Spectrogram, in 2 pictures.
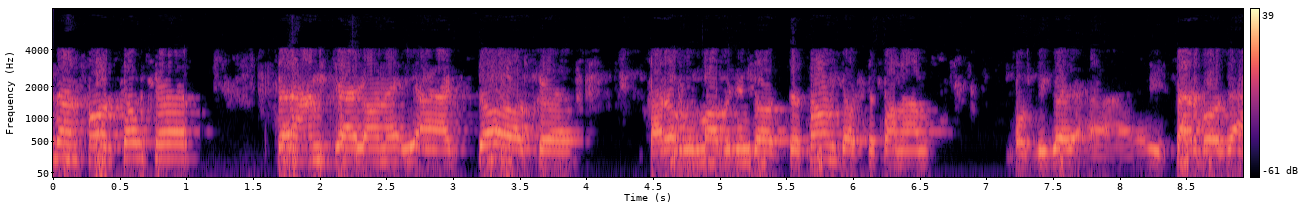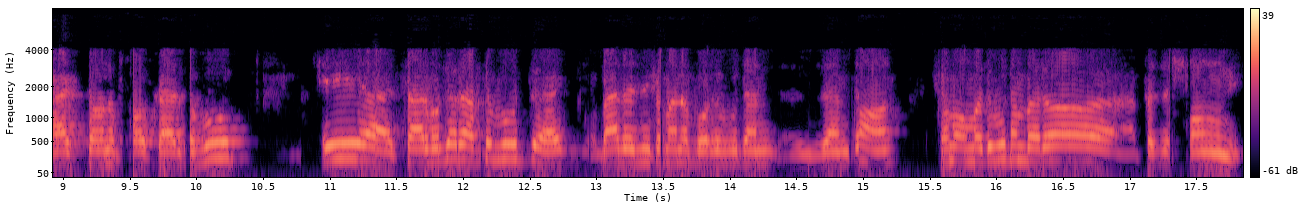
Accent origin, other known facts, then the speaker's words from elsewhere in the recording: Iran; first language Luri; آهنگال لوری چون زبان مادری من زبان پدری من اصلا ژنتیک علاقه دارم، بیشتر آهنگام آهنگ لوری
